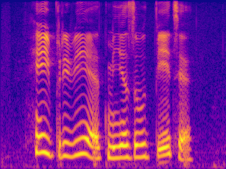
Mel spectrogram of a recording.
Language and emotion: Russian, positive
